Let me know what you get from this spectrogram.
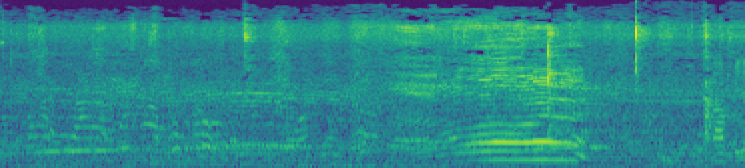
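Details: Cattle moo while getting stuck coming down from a truck, Indonesia; a drawn-out harmonic moo swelling around the fourth second amid clatter and background voices.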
